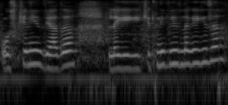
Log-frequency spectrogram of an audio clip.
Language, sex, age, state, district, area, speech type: Urdu, female, 18-30, Delhi, East Delhi, urban, spontaneous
